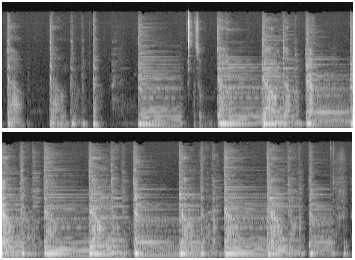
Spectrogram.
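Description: Steel-string acoustic guitar strummed in a down-down-down-up pattern through a chord progression. A few separate strums come first, and about three seconds in it settles into a steady rhythm.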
